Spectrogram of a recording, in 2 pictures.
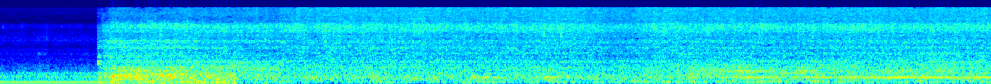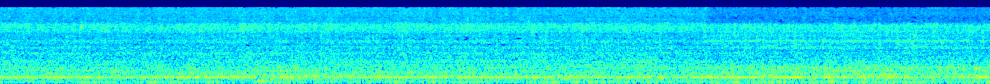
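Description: A washing machine drum spins with a steady whirring hum.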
